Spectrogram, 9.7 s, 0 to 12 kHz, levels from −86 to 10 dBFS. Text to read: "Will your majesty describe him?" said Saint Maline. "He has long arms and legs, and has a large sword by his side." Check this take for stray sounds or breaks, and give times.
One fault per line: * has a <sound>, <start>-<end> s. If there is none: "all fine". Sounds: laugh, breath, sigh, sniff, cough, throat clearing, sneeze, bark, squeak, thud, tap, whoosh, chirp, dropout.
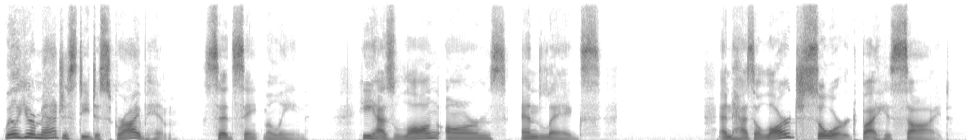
all fine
